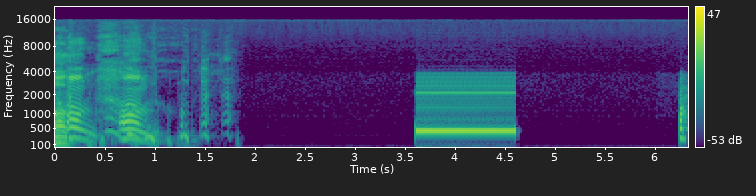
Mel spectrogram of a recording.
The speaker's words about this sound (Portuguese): eu vou ligar pra Tessa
